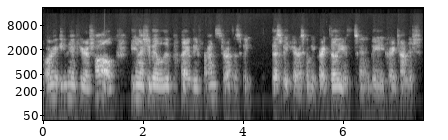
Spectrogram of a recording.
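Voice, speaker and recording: Through a muffled, distant mic, a man with a mid-range, slightly bright voice hosts a casual live card-reading stream online as a psychic medium podcaster. He rambles along, repeatedly dropping fillers such as "actually" and "though."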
